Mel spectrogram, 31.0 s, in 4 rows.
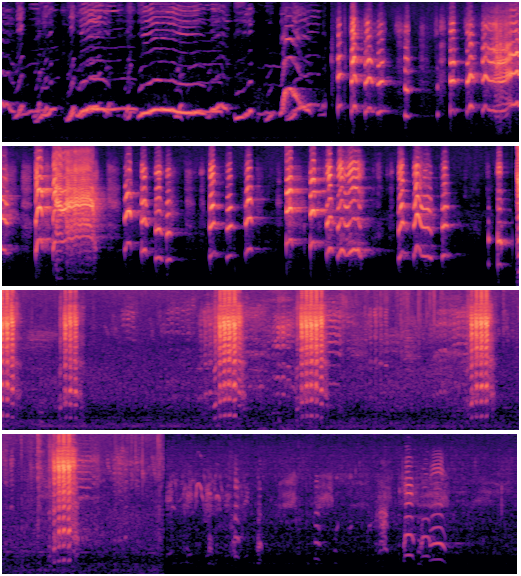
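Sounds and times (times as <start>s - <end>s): short chattering animal calls: 15.5s - 25.8s
loud farm animal calls: 15.5s - 29.2s.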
